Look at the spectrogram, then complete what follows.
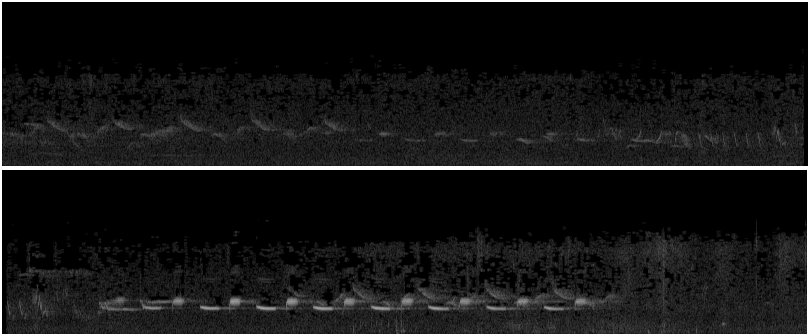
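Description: Songbirds singing over a steady outdoor hiss: soft high chirping notes and a quick falling trill in the first half, then, after a sudden cut, one bird loudly repeating a two-note phrase about a dozen times over three and a half seconds.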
